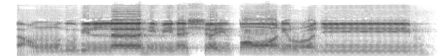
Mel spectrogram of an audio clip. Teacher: Zal di hujung lidah, lafz jalalah dibaca nipis 2 harakat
